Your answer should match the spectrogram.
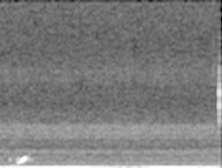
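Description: Quiet room tone: a steady low hum, with one faint, short rising squeak about a quarter second in.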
